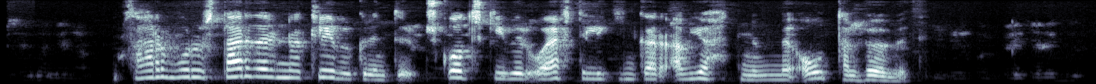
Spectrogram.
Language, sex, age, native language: Icelandic, female, 60-69, Icelandic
